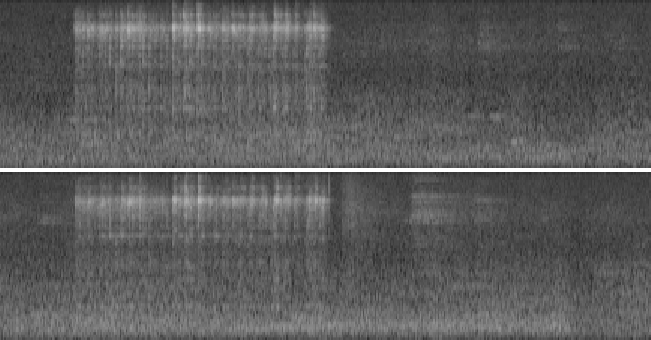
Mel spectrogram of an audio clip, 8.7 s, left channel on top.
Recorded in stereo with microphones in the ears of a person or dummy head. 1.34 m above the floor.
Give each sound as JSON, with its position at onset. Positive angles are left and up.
{"t": 1.0, "sound": "a rattle", "side_deg": 50, "distance_m": 3.5}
